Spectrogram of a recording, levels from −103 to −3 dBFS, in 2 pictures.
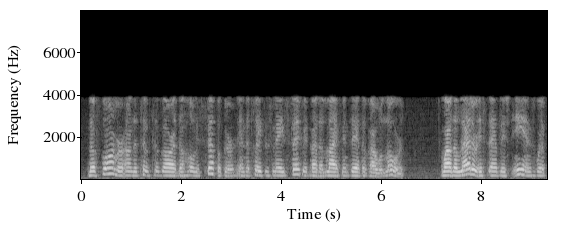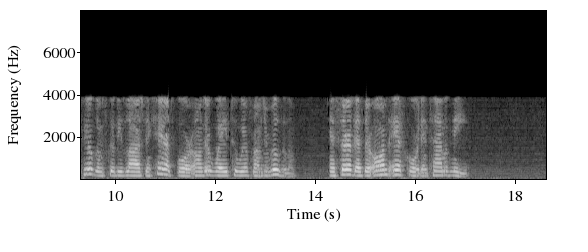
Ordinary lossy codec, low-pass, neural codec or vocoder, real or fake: AAC, 16 kbps; 7.2 kHz; vocoder, 24 kHz, 100 mel bands, Vocos; fake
